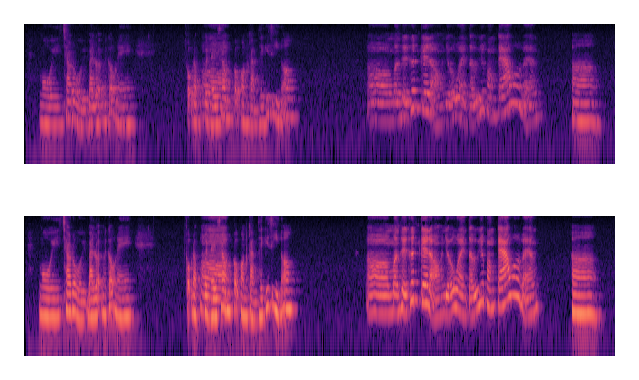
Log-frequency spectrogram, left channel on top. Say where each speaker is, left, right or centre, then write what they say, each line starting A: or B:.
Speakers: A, on the right (about 60°); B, on the right (about 85°).
A: ngồi trao đổi bàn luận với cậu này cậu đọc
B: ờ,
A: quyển đấy xong cậu còn cảm thấy cái gì nữa không
B: ờ mình thì thích cái đoạn giữa hoàng tử với con cáo á bạn
A: à,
